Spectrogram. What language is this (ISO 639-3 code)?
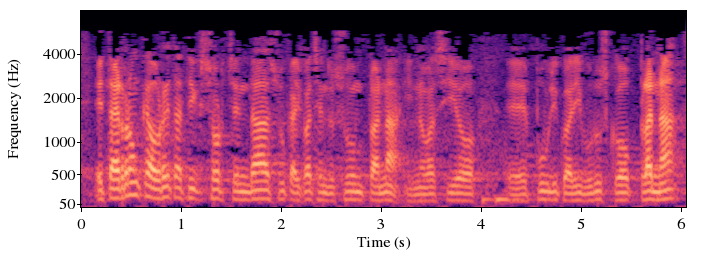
eus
